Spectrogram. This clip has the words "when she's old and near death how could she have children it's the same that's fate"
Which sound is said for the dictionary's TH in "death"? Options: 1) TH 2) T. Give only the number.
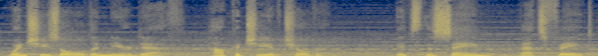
1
